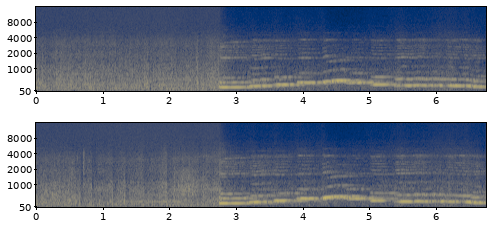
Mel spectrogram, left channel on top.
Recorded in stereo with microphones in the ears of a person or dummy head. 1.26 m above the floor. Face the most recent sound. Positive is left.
turn(degrees=-55)  # may be behind; listen again after turning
